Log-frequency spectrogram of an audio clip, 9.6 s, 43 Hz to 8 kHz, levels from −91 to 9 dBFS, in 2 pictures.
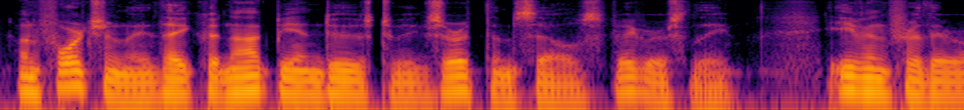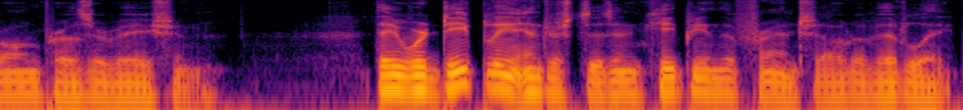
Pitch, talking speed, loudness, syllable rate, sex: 90 Hz, 160 wpm, -18 LUFS, 6.3 syllables/s, male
